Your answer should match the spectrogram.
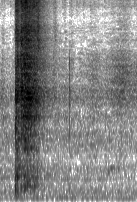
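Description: A single short clatter about a quarter second in, lasting about half a second, over faint steady background noise.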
